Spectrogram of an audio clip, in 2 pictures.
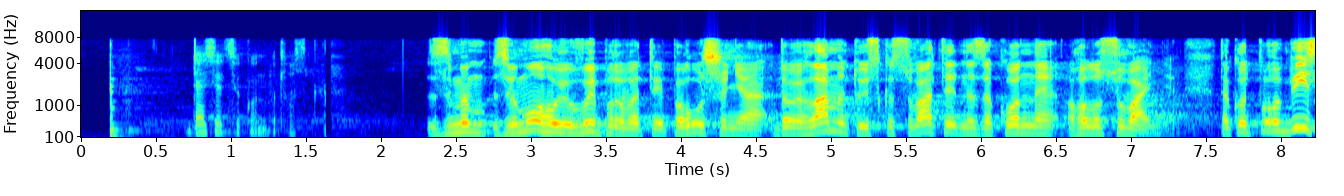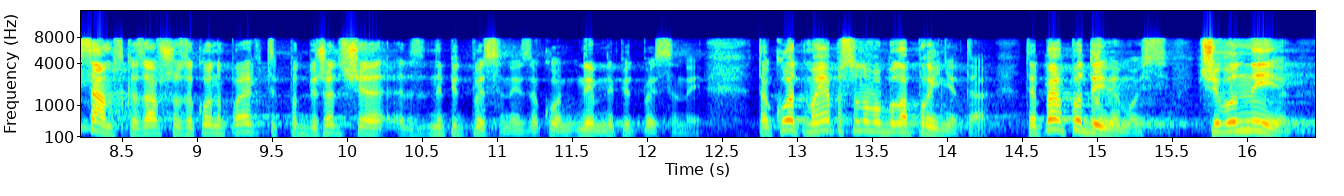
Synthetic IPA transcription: d̪ɛsʲɐtʲse̥kund̪bʊd̪lˠɑsk | zzʋɪmɔɦɔjʊʋɪpɾɐʋɪt̪ɪpɔɾuʃenʲːɐd̪ɔɾeɦlˠɑment̪ʊiskɐsʊʋɑt̪ɪnezɐkɔnːɛɦɔlˠɔsʊʋɑ̰nʲːɐ̰ | t̪ɑkɔt̪̚pɔɾʊbʲijsɑmskɐzɑwʃt͡ʃɔzɐkɔnɔpɾɔɛk̚t̪pɔd̪̚bʲuʒɛt̪ʃt͡ʃɛnepʲid̪̚pɪsɐnɪ̰jzɐkɔnnɪmnepʲid̪̚pɪsɐnɪ̰j | t̪ɐkɔt̪mɔjapɔsɐnɔʋɐbʊlˠɑpɾɪnʲɐt̪ɐ̰ | t̪epɛrpɔd̪ɪʋɪmɔ̰sʲt͡ʃɪʋɔnɪ

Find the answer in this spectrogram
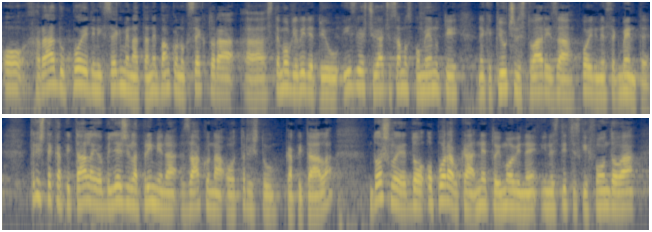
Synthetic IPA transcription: oɾaːd̪upo̞je̞d̪inixse̞ɡme̞nat̪ane̞baŋko̞ʋno̞ɡse̞kt̪o̞ɾast̪e̞mo̞ɡliʋid̪je̞t̪iuʔizʋje̞ʃt͡ɕujaːt͡ɕusamo̞spo̞me̞ːnut̪i | ne̞ke̞kʎuːt͡ʃne̞st̪ʋaːɾizapo̞je̞d̪ine̞se̞ɡme̞nt̪e̞ | t̪r̩ʒiʃt̪e̞kapit̪aːlajeobiʎeʒilapɾiːmje̞nazaːko̞naʔo̞t̪r̩ʒiʃt̪ukapit̪aːla | d̪o̞ʃlo̞je̞d̪o̞ʔopo̞ɾaʋkane̞t̪o̞imo̞ʋine̞inʋe̞st̪iːt̪sijskixfo̞nd̪o̞ʋa

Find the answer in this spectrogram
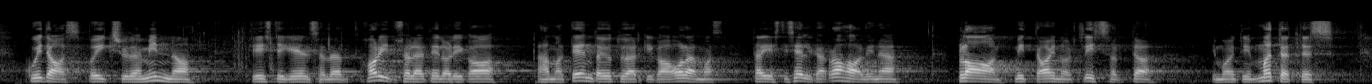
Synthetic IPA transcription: kujd̪̥ɑsvɤ̞jksyleminːɑ | e̞ːst̪ike̞ːlse̞le̞hɑɾid̪̥use̞let̪e̞jlo̞lʲikɑvæɦæmɑlt̪ːˑe̞nd̪̥ɑjut̪ˑːujærɡ̥iɡ̥ɑo̞le̞mɑst̪æjːe̞st̪ise̞lɡ̥e̞rɑɦɑline̞ | plɑːnmit̪ːe̞ɑjnult̪ˑliht̪sɑlt̪ːˑ | nimo̞d̪̥imɤt̪ːˑe̞t̪ːe̞s

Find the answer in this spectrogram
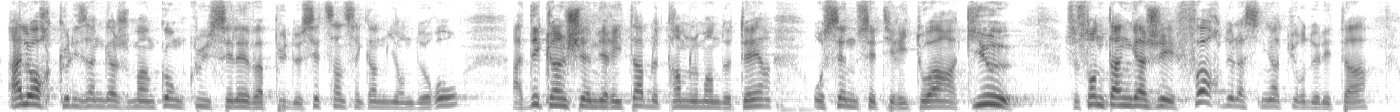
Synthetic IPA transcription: alɔʁkəlezɑ̃ɡaʒəmɑ̃kɔ̃ŋklyselɛvaplyd̪əsɛt̪sɑ̃sɛ̃ŋkɑ̃t̪miljɔ̃d̪øʁo | ad̪eklɑ̃ʃeɛ̃veʁit̪ablət̪χɑ̃mbləmɑ̃d̪ət̪ɛʁosɛ̃d̪əset̪eʁit̪waʁkʲiø | səsɔ̃t̪ɑ̃ɡaʒefɔʁd̪əlasiɲat̪yʁd̪əlet̪a

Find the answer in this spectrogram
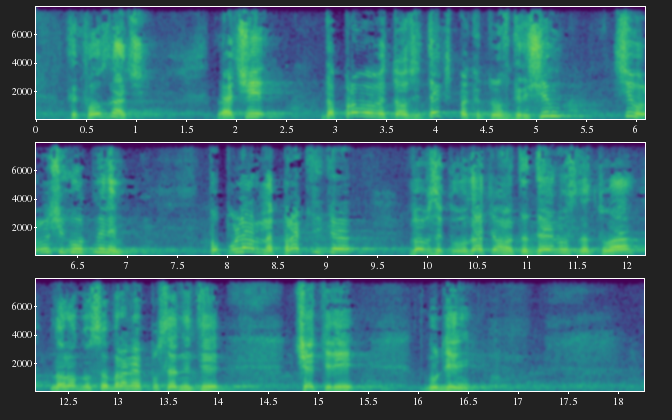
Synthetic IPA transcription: kɐkvɔznat͡ʃi̥ | nat͡ʃi | d̪ɐpɾɔbɐmɛt̪ɔzit̪ɛkst̪̚pɐkːɐt̪ɔzɡɾɛʃim | siɡʊɾnoʃt̪ɛɡoːt̪mɛnim | populʲaɾnəpɾakt̪ikə | vəvzɐkonod̪at̪ɛlˠnət̪əd̪ɛjnost̪nɐt̪ovanɐɾɔd̪nosɐbɾaniɛfposlɛd̪nit̪ɛ | t͡ʃɛt̪iɾi | ɡod̪inḭ

